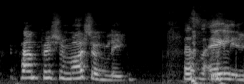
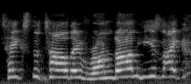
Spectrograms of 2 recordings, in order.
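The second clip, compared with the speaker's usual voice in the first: normal talking voice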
